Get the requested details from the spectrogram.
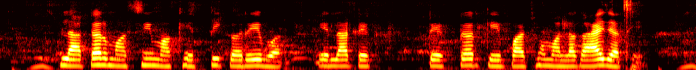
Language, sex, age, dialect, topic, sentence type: Chhattisgarhi, female, 25-30, Eastern, agriculture, statement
